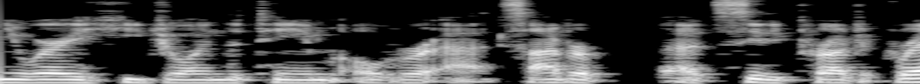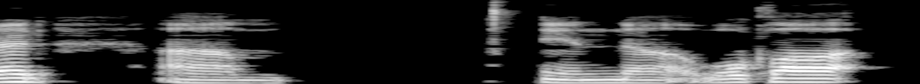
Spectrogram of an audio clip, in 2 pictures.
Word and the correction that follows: Wrocław: Well, sorry, how do you pronounce that city? – Wrocław. – Yeah. – Yes. – Wrocław.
